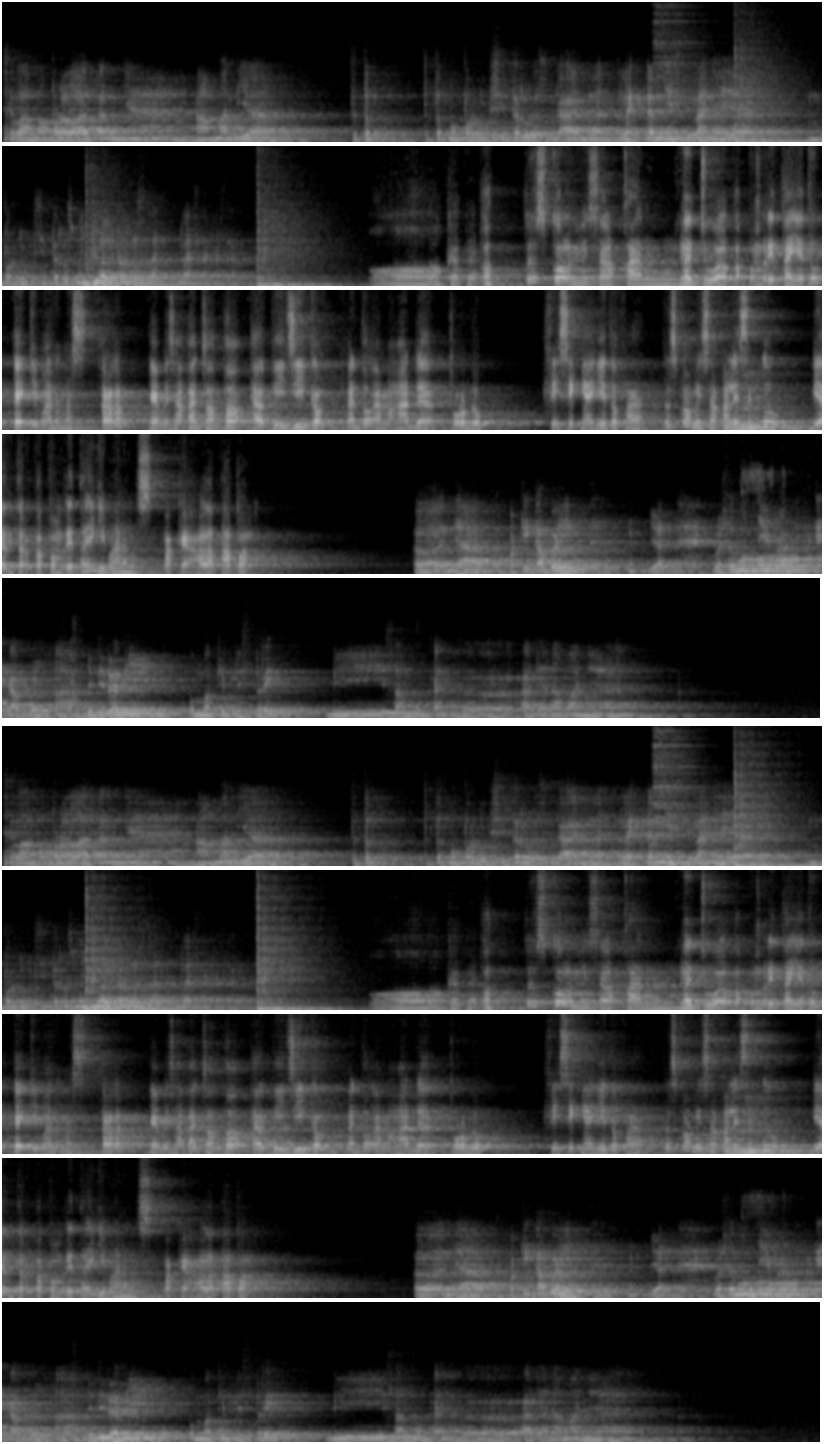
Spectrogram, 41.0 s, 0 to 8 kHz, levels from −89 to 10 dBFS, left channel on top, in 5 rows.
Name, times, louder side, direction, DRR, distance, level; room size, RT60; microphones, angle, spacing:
voice 1, 0.0-2.8 3.5-3.8 4.2-7.6 8.0-10.6 23.6-24.1 28.7-35.6 36.0-39.1, left 1 dB, 80° left, -1 dB, 2.1 m, -33 dB
sound 1, 6.5-6.9 7.3-8.6 9.0-10.1 10.7-11.8, right 2 dB, 25° right, 0.6 m, -39 dB
voice 2, 11.9-13.1 13.4-21.2 21.8-24.2 24.5-27.1 32.0-32.9 33.4-33.6, left 4 dB, 45° left, 11 dB, 0.6 m, -30 dB
12.5 x 7.5 x 7.6 m, 2.3 s
head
